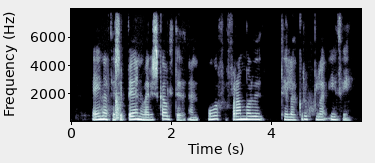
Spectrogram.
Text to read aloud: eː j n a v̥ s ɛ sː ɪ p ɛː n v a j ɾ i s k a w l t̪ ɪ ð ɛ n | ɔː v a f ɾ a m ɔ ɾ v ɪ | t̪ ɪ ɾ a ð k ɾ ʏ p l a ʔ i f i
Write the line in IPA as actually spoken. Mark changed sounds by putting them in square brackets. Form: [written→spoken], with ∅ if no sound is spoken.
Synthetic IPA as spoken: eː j n a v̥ [s→θ] ɛ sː ɪ p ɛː n v a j ɾ i s k a w l t̪ ɪ ð ɛ n | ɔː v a f ɾ a m ɔ ɾ [v→ð] ɪ | [t̪→t̪ʰ] ɪ [ɾ→l] a ð k ɾ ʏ p l a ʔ i [f→θ] i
